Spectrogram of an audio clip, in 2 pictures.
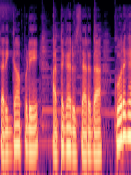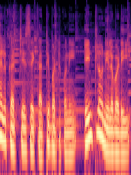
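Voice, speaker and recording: Low, dark-voiced male storyteller. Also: expressive, fairly quick, soft background music. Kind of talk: scripted story narration.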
